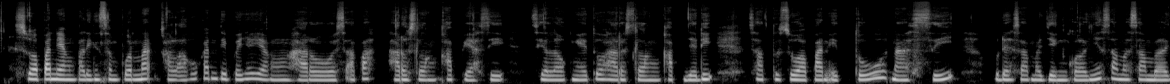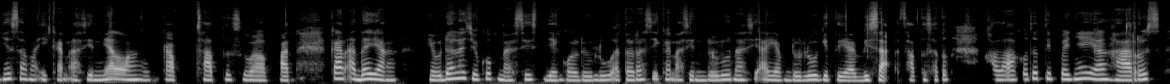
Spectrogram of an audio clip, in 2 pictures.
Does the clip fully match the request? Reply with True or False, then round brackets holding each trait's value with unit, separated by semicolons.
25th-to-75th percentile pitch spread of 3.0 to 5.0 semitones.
False (2.4 semitones)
